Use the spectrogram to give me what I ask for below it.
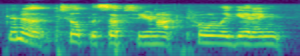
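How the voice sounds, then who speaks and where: A woman hosting a casual cooking stream, chatty and playful, sounding a little low on energy. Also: fairly even intonation, fast talker, background noise. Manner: chatty, playful, laughs often. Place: home kitchen. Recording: echoey dull home recording.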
